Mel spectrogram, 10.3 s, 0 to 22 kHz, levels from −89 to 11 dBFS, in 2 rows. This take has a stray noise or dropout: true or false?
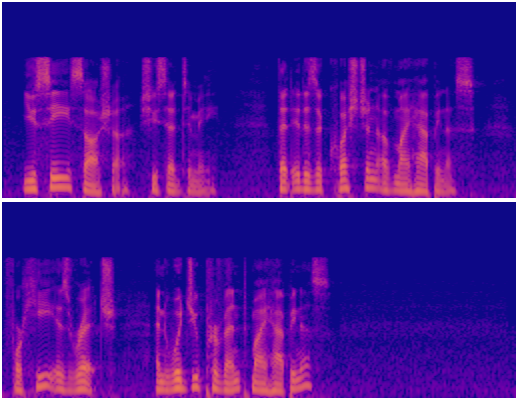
false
